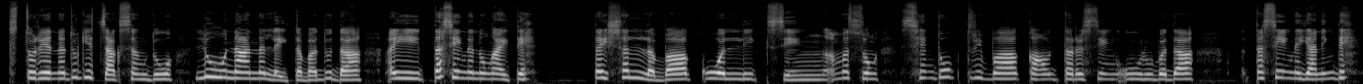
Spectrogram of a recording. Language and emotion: Manipuri, angry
